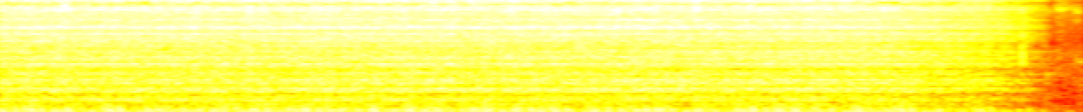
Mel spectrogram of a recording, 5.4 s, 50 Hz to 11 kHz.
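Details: 1972 Impala with an LS3 swap, after tightening loose torque converter bolts (two of three were loose): the V8 settles into a steady, deep, even idle with no rattle from the bellhousing.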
